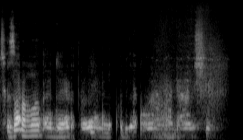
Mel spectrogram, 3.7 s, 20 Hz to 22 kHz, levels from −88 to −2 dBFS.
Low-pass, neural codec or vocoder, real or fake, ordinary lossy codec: none; codec, 44.1 kHz, 1.7 kbps, Pupu-Codec; fake; none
